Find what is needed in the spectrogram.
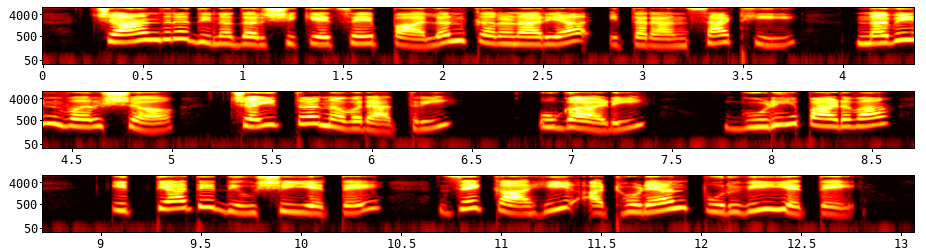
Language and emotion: Marathi, neutral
